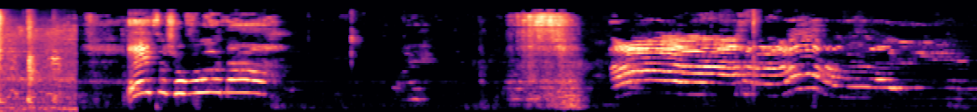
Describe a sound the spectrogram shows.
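A young girl cries and wails loudly close by.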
